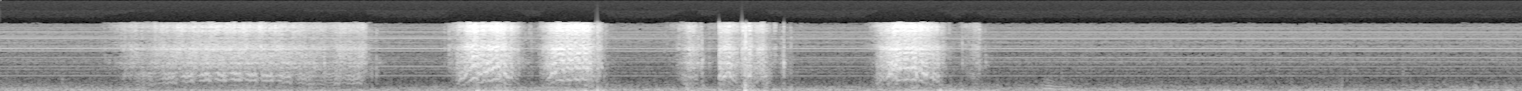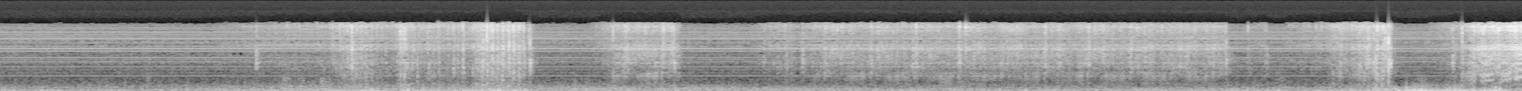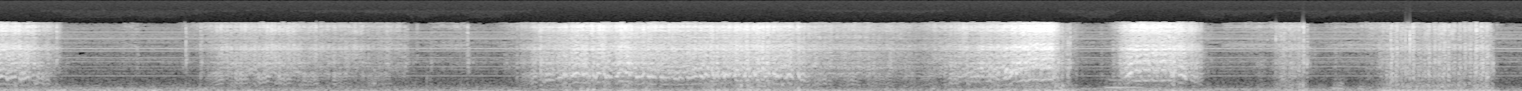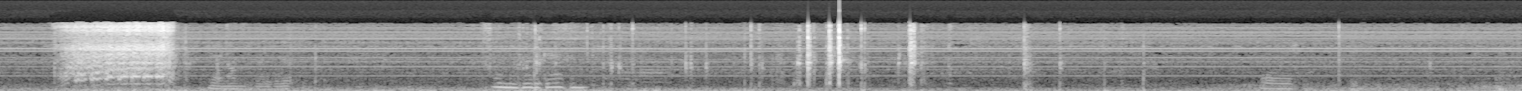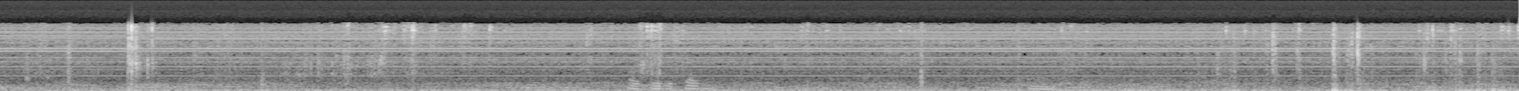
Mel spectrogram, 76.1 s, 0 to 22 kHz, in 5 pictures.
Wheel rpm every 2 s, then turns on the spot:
20, 40, 60, 20, 20, 0, 0, 0, 0, 10, 10, 20, 20, 20, 20, 30, 30, 20, 70, 40, 60, 20, 20, 40, 0, 0, 0, 0, 0, 0, 0, 0, 0, 0, 0, 0, 0, 0.
18-20 42-46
